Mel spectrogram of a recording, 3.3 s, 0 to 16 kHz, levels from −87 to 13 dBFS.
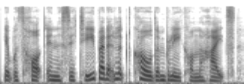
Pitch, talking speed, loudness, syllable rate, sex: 180 Hz, 275 wpm, -19 LUFS, 5.5 syllables/s, female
